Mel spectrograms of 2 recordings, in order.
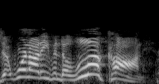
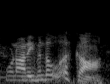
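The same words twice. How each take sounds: First: Loud, high-pitched insistence; emphatic preaching. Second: Softer, quicker, sober restatement; quiet repeat. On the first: Preacher to congregation on what the Bible says, emphatic and loud. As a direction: drive it home at high volume. Preacher driving the point home. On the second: Preacher lets the Bible's point sink in, quietly repeated. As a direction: drop it down soft and quick. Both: Real, not acted.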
